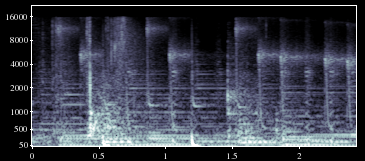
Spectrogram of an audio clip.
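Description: Kitchen knife cutting down onto a cutting board, about three sharp strikes spaced roughly half a second or more apart, over steady background music.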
